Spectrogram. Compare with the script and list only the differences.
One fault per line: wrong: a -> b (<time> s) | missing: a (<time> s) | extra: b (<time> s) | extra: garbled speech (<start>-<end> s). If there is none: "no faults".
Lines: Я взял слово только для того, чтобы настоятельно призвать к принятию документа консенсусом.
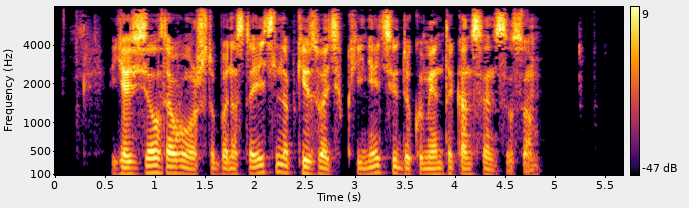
missing: слово только для (1.1 s)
